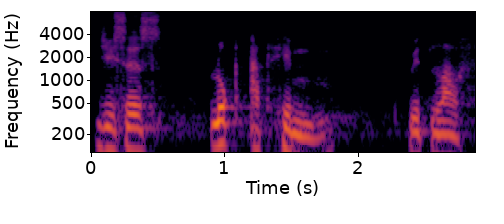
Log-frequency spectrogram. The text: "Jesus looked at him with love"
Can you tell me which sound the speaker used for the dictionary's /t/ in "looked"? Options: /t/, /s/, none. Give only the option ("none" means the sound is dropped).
none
